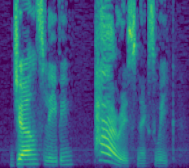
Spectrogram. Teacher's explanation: Paris is the last stressed and the most prominent word. It's most stressed. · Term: nucleus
